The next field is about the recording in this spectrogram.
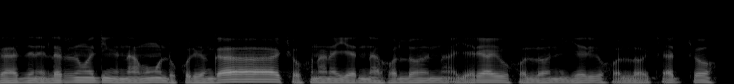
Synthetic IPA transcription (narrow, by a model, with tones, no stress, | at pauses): a˦da˦ne˨la˦ɾma˦di˦ŋi˨na˨mu˦ŋu˦ndo˨ku˨ljo˨ŋɡa˦t͡ʃo̰˨fu˦na˨na˨je˨dna˨ɦo˨lːo˦na̰˨d͡ʒḛ˦ɾi˦a˦ju˦ho̰˨lːo˦ni˨d͡ʒe˦ɾi˦o˦ho̰˨lːo̰˦t͡ʃa̰˦dt͡ʃo˦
